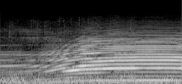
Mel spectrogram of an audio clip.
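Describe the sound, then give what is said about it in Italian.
Cows mooing as a herd runs in circles through a construction site: one long, loud, drawn-out moo swelling up and holding steady, with other cattle lowing faintly underneath and no voices. “La mandria non voleva intendere di fermare la propria catastrofica borsa attraverso il cantiere.”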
